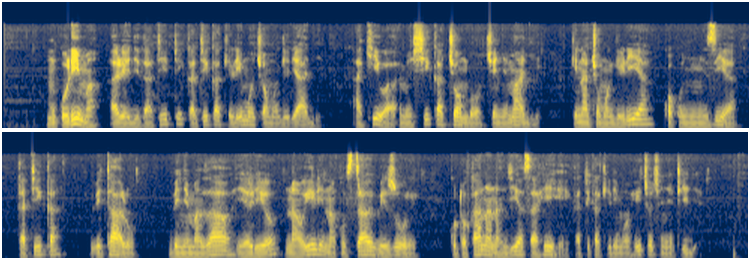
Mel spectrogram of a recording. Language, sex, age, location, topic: Swahili, male, 25-35, Dar es Salaam, agriculture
